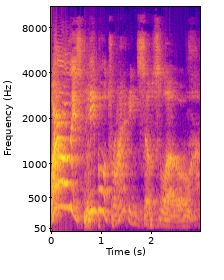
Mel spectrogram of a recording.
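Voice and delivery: spaced-out stoned drawl, slow, drawn out, stretched. Retelling a stoned family member driving in a funeral procession, imitating a stoned relative. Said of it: "he got a little too stoned".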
